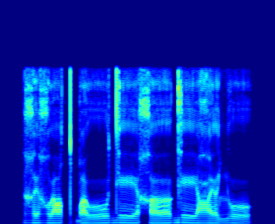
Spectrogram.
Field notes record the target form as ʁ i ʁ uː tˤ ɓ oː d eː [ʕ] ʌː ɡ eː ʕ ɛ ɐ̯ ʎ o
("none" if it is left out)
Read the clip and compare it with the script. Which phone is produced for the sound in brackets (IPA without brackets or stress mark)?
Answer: χ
